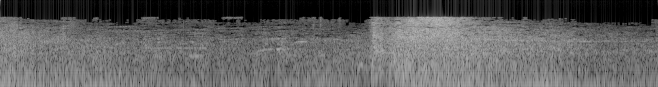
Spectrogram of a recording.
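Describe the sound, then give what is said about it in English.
Bombing of a hospital in Iran comes through as a dense, loud, continuous roar of blast noise, with a sharper surge partway through that stays heavy to the end. “Let's check out this footage. New released of a hospital getting bombed. This is in Iran.”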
